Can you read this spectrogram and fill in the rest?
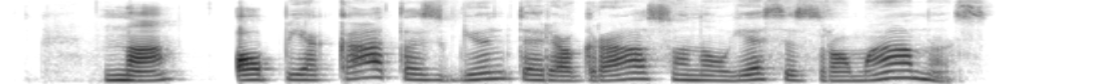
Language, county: Lithuanian, Vilnius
